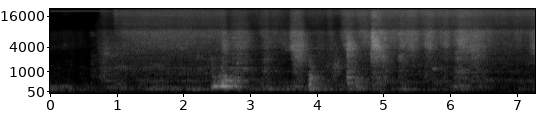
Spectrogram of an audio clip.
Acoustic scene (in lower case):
restroom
